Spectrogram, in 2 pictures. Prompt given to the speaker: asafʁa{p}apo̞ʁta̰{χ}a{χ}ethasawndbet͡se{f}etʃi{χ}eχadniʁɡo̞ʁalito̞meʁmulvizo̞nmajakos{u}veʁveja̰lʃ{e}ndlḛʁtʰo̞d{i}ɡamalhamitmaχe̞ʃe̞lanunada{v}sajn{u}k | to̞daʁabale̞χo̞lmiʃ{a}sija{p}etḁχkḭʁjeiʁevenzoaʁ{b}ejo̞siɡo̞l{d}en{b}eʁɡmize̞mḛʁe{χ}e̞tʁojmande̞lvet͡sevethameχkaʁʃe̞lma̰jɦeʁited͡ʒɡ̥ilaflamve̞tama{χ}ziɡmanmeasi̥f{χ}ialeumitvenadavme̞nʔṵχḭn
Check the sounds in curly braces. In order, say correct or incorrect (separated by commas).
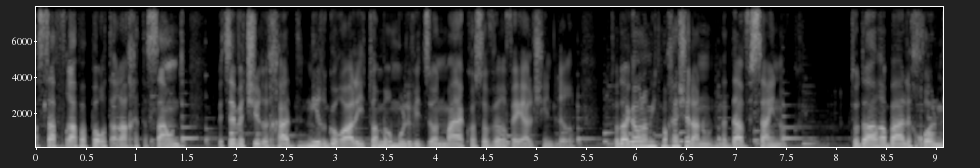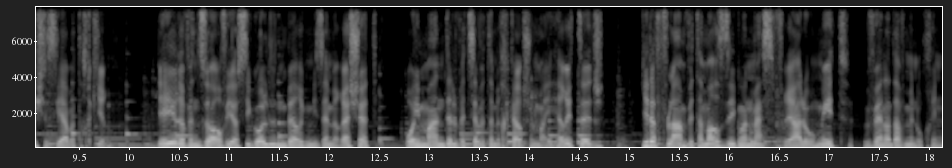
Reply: correct, incorrect, correct, incorrect, incorrect, incorrect, incorrect, incorrect, correct, incorrect, incorrect, incorrect, incorrect, correct, correct, incorrect, incorrect, incorrect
